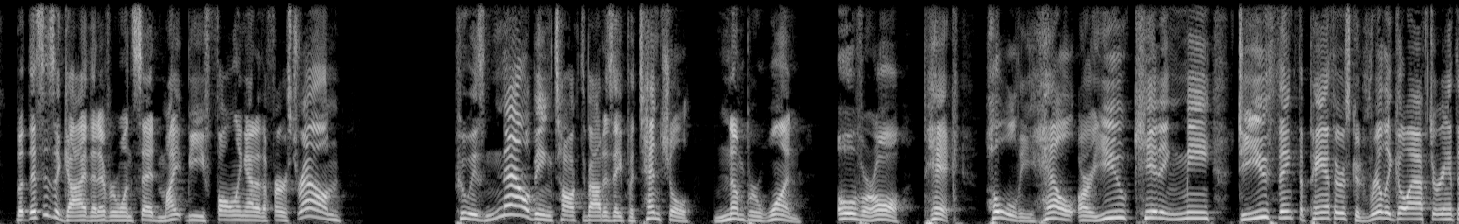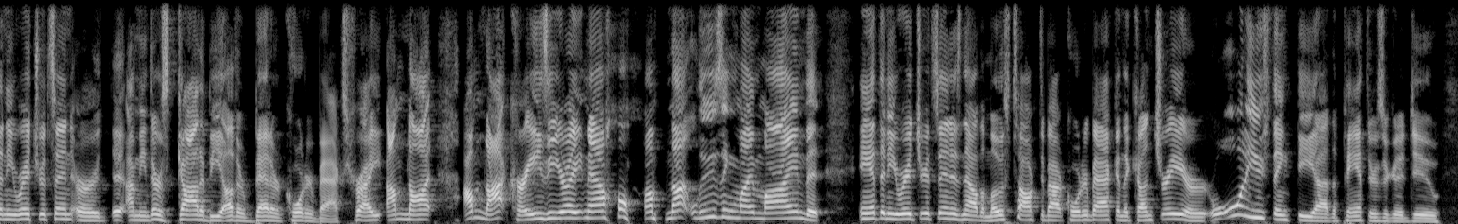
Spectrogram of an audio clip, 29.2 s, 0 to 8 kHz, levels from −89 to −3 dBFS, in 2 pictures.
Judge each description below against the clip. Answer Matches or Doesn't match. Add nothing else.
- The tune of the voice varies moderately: Doesn't match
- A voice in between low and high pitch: Matches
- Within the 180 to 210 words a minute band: Matches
